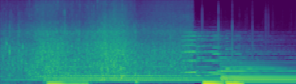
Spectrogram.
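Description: Small waves washing onto a sandy beach, with background music fading in under them about a second in. About three seconds in, the wave sound cuts off and the music, with a deep bass, carries on alone.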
